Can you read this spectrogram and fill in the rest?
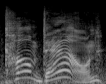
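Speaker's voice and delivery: high, indignant question; incredulous echo. Acted. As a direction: throw the words back in disbelief. Reporter indignantly echoes being told off.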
